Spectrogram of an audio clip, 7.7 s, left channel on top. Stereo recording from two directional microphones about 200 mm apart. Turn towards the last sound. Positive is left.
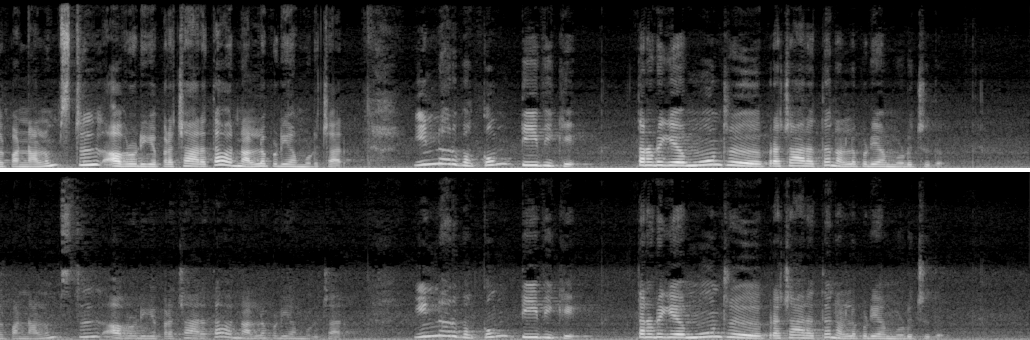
turn(degrees=15)  # may be behind; listen again after turning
